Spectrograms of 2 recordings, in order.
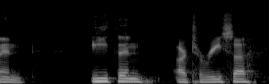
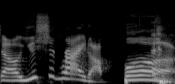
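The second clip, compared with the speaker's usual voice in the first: put-on pitched-up New York accent; 8 semitones higher, 3 dB louder than usual. Recalling what she told the speaker during a visit, in her new york accent. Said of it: "she's got this New York accent".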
